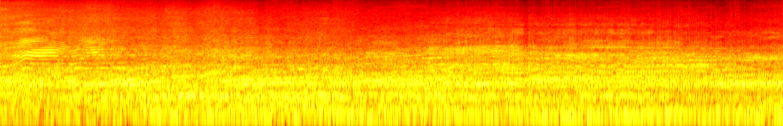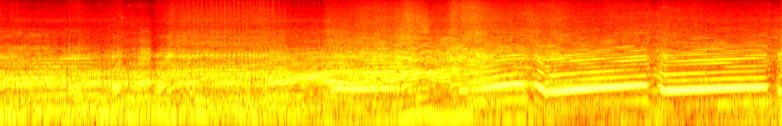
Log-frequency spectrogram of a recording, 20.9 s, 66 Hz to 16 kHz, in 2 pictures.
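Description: Many motorcycle engines running and revving together in a dense din. From about 15 s in, a two-stroke Kawasaki Ninja 150 accelerates hard, its pitch climbing and dropping sharply at each upshift, three or four times.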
